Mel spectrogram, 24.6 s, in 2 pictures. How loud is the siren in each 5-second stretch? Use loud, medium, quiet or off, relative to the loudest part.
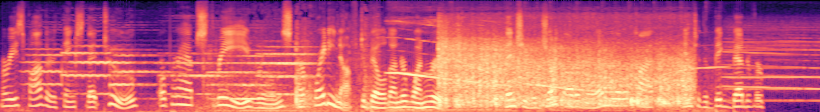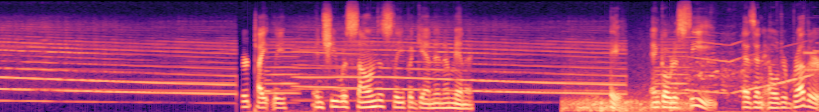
loud, loud, medium, quiet, quiet.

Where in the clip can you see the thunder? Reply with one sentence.
You can hear the thunder from 6.5 to 10.4 s and from 20.7 to 22.8 s.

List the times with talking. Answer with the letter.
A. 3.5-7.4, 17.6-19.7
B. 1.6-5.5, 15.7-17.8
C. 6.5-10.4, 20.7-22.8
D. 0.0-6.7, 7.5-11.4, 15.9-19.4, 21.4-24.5
D.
